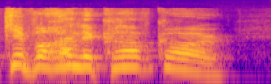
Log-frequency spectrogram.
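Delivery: shrill, very high-pitched, loud screaming. Retelling how the officer screamed at them on the highway: imitating a screaming officer. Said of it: "starts screaming".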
